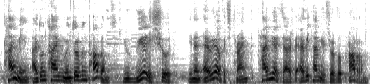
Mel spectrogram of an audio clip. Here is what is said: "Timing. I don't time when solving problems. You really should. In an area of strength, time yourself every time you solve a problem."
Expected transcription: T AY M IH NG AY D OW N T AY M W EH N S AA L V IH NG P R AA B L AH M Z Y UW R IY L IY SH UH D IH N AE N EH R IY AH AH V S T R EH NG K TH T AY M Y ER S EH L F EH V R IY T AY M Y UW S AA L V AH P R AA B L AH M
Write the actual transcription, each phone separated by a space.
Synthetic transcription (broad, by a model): T AY M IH NG AY D OW N T AY M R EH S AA L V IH NG P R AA B L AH M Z Y UW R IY L IY SH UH D IH N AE N EH R IY AH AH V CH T R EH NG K T T AY M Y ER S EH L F EH V R IY T AY M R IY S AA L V AH P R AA B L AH M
